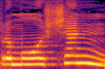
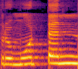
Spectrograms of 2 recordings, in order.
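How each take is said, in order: First: The middle consonant is a sh sound. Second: The middle consonant is a t sound. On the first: The speaker calls it right. "टी का ध्वनि श में निकलेगा" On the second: The speaker calls it wrong. "प्रमोटन नहीं"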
